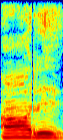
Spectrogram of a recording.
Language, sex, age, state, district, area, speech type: Tamil, female, 30-45, Tamil Nadu, Tiruchirappalli, rural, read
